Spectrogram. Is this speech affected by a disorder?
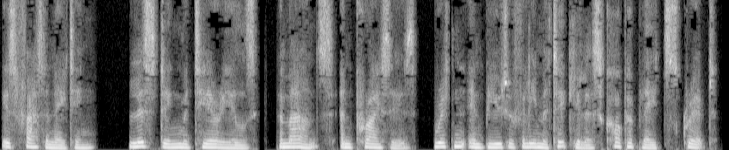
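No.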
